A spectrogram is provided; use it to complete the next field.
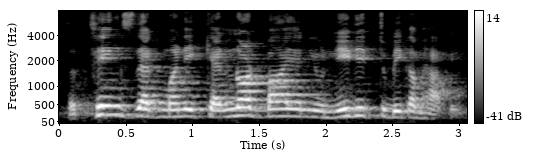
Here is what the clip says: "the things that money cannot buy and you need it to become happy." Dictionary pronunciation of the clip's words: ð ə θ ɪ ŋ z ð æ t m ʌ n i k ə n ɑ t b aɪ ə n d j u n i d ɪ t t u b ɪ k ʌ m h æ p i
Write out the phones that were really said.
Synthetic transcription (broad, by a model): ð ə t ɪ ŋ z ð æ t m ʌ n i k ə n ɑ t b aɪ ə n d j u n i d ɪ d t u b ɪ k ʌ m h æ p i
